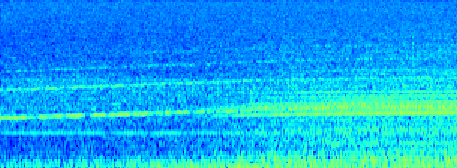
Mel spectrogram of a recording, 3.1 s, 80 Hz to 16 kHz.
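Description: An FSLabs Airbus A319 jet spooling up for takeoff in the P3D V5 flight simulator, a steady roaring engine drone with a whining tone rising slowly in pitch and growing louder.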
